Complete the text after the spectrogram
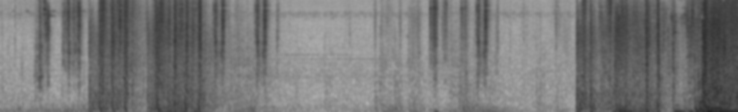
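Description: Footsteps patter quickly on grass and wooden ramps.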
